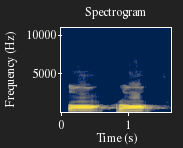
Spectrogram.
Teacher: تو حرف مستعلیہ بھی ہے اور تو زبان کی نوک اوپر کے دانتوں کی جڑ سے ادا ہوتا ہے، رو زبان کا کنارہ دانتوں کی جڑ کی تالو کی جانب سے ادا ہوتا ہے، یا پھر زبان کی نوک اور مقابل کے تالو سے ادا ہوتا ہے۔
